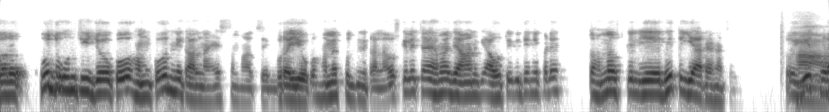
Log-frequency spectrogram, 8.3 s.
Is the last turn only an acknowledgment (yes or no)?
no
